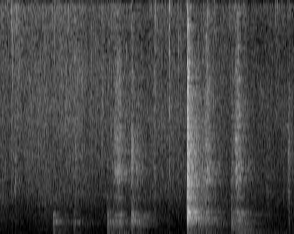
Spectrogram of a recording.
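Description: Food sizzles in a cast iron pan as it is stirred and its edges folded over, with several scraping strokes at uneven intervals and one sharp metallic clink near the middle, fairly close and quiet.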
